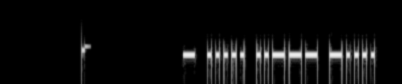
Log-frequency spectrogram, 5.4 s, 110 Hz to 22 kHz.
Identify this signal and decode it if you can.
Morse code, heard as a keyed tone, about 22 wpm, 700 Hz. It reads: T526
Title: Numbers - Contest Style - 4-Digit 22wpm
